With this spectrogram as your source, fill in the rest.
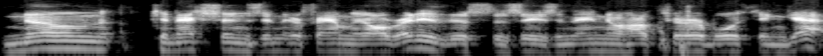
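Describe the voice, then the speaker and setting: This man has an American accent and medium pitch. His tone is bright and sharp. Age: 70s. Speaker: lung transplant recipient, patient advocate. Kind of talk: interview.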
